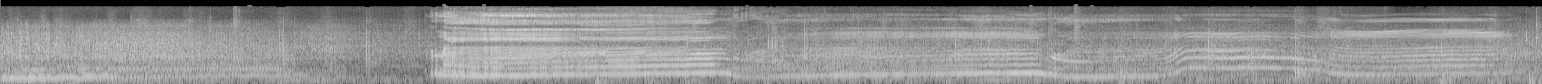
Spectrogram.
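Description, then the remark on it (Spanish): A race car engine roars and revs hard as the car takes a curve and accelerates down the final straight. Its high whining pitch climbs through repeated gear shifts, dropping briefly and then rising again as it accelerates at full speed. “Frisco López, toma la curva, rebasa un perro, acelera en la recta final.”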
